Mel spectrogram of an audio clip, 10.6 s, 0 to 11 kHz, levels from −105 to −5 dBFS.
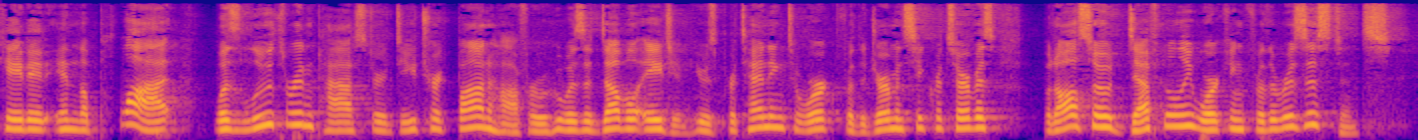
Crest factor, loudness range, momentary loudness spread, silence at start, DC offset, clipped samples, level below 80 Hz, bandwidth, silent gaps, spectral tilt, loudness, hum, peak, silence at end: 18 dB; 3 LU; 8 LU; 0 s; under 0.1%; under 0.1%; -66 dBFS; 10.5 kHz; none; -4 dB/octave; -27 LUFS; none; -10 dBFS; 0.15 s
